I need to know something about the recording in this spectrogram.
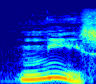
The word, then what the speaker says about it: Nice: pronounced correctly for example my phone always says niece for the word nice like the city in France maybe it knows I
